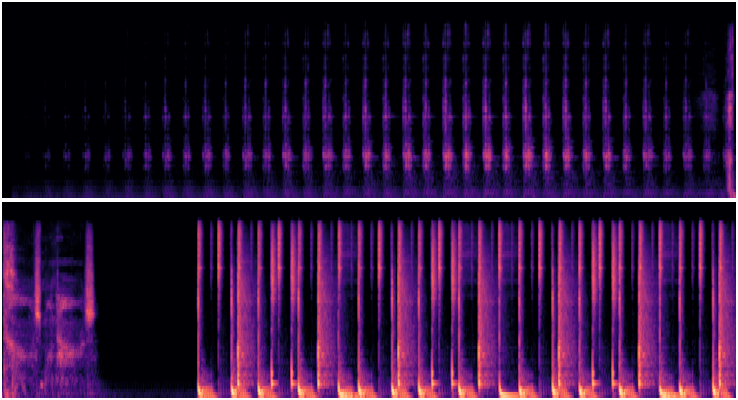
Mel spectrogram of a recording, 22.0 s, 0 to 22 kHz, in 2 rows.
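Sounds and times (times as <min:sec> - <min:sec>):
steady ticking: 0:00.2 - 0:12.1, 0:14.0 - 0:22.0.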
